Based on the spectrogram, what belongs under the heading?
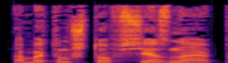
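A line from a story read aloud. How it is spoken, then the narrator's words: Grumble. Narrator (Russian): проворчал он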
